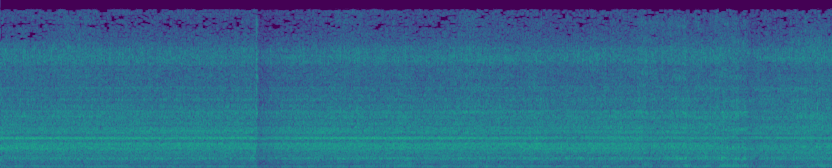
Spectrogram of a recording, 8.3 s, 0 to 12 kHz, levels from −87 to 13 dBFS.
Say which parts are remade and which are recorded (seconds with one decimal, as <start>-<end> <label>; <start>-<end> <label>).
0.0-8.3 recorded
